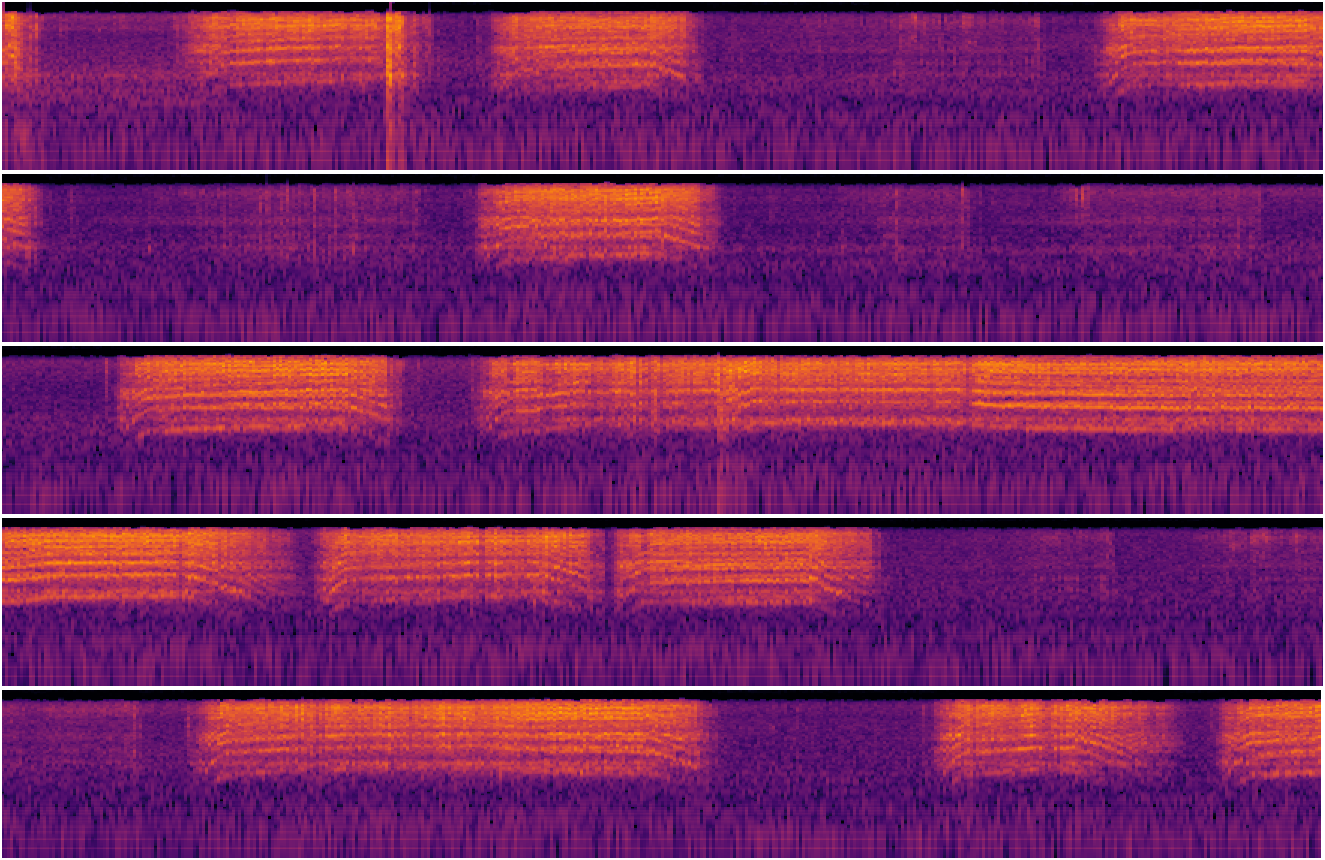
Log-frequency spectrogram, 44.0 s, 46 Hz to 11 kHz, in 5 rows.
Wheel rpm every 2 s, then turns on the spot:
80, 140, 50, 60, 80, 20, 110, 10, 10, 130, 120, 230, 210, 190, 140, 150, 10, 10, 130, 180, 40, 90.
4-6 8-10 14-18 32-36 42-44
